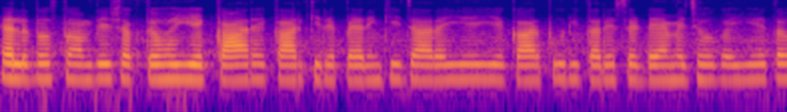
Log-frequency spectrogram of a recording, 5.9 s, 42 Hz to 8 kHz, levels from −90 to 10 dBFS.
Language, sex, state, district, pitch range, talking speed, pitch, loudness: Hindi, female, Bihar, Muzaffarpur, 190-195 Hz, 285 wpm, 195 Hz, -22 LUFS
